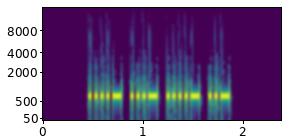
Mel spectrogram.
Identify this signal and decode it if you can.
Morse code, heard as a keyed tone, about 37 wpm, 700 Hz. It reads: 4V4U
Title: All Cut Numbers - 4-Digit 40wpm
